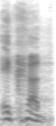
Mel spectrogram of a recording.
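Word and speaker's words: אחד: la nota de abajo dice echat no ponerle una K Porque la idea es que se pronunci eat y Por qué es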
